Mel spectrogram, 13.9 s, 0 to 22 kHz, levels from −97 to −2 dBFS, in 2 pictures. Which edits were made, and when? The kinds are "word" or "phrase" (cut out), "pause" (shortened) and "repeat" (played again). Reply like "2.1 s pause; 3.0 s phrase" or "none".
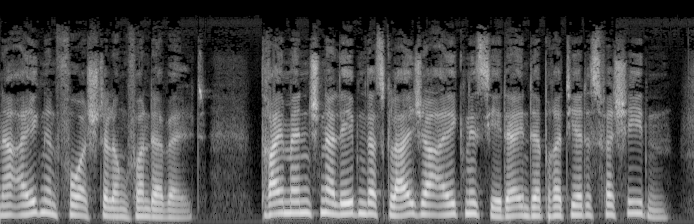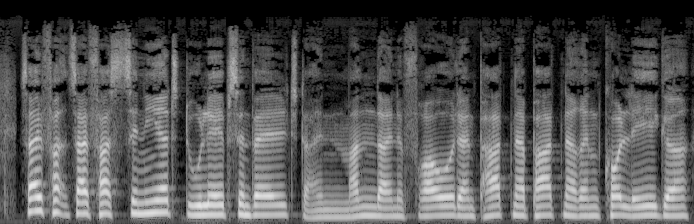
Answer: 7.1 s pause; 9.5 s word

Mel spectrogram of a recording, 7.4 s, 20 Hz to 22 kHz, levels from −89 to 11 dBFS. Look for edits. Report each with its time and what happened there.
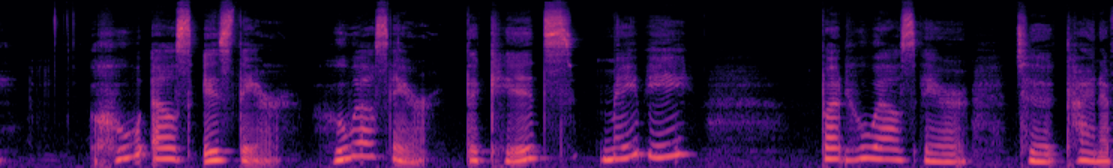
2.0 s pause; 2.6 s word; 5.6 s word; 6.1 s word

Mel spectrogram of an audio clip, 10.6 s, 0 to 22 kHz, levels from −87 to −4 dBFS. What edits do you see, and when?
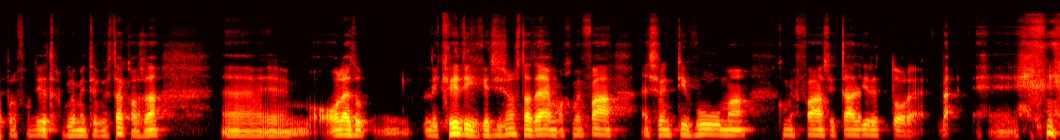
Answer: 0.9 s phrase; 5.5 s word; 6.6 s word; 7.8 s word; 8.3 s word; 8.6 s phrase

